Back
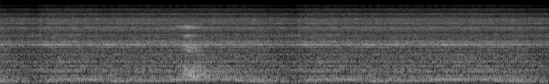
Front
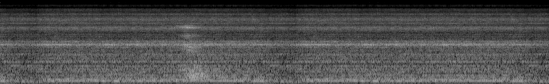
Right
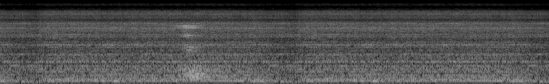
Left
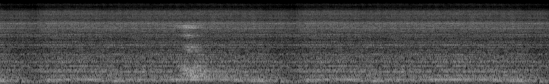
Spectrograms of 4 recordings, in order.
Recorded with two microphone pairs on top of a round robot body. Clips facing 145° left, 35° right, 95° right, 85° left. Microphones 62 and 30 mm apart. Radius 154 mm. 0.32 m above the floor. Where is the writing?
155° right, 1.4 m.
